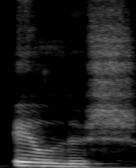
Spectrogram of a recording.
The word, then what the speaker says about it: eles: Au pluriel, il au pluriel se dit eles, et donc le S à la fin se prononce ch ou z si il est suivi d'une voyelle.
